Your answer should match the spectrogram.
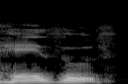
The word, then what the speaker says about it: Jesus: Jesus meu nome meu nome se pronuncia Jesus desculp ocasião de chamar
